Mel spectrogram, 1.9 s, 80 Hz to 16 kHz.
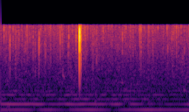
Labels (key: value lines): label: biophony, midshipman
recorder: SoundTrap 500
